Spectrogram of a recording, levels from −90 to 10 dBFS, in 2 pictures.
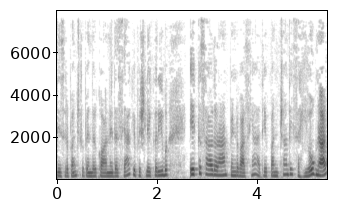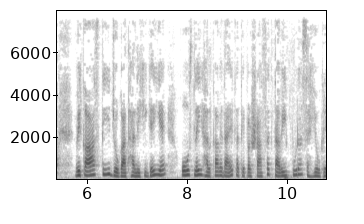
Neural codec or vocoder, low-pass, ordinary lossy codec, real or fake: none; none; none; real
